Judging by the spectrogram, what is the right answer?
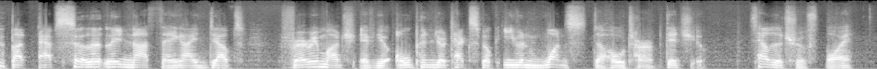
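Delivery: ordinary delivery, nothing marked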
